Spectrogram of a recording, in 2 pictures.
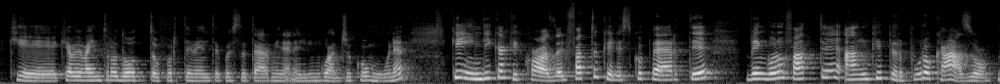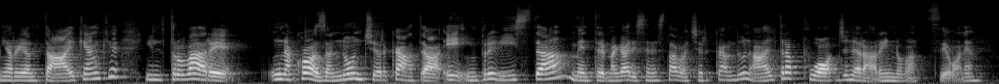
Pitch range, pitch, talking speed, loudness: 180-255 Hz, 205 Hz, 145 wpm, -19 LUFS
